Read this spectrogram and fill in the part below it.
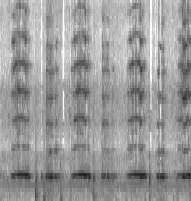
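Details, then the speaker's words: Foot pump used by hand to inflate a beach cruiser bicycle tire: high piercing squeal on every stroke, about one per second, with a clack between strokes; pump squealing badly. "pump sounds like something is dying"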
